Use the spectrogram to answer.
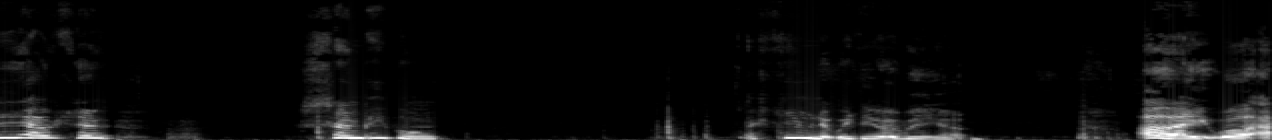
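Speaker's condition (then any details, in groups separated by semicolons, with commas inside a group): Cerebral palsy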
